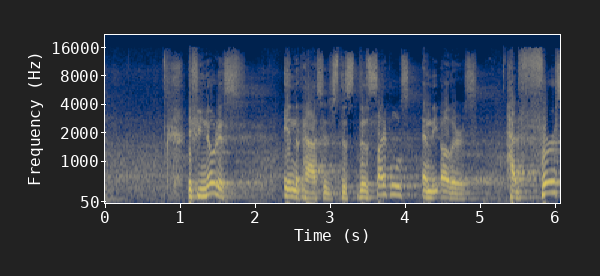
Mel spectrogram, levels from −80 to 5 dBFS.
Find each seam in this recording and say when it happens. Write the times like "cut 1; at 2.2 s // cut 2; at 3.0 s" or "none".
cut 1; at 1.1 s

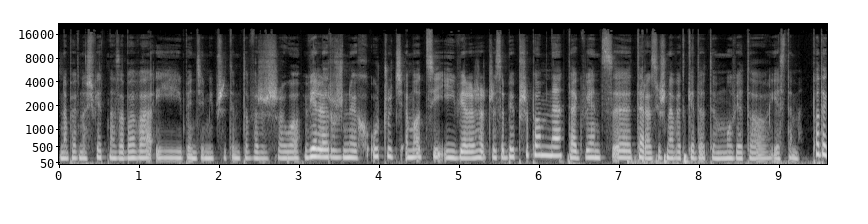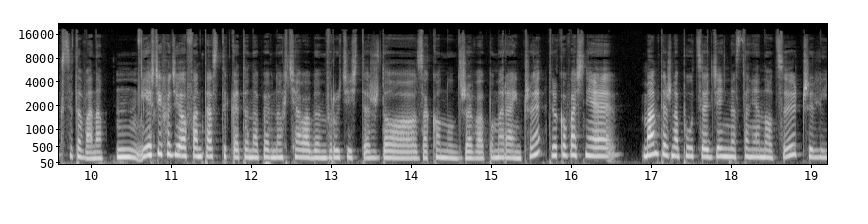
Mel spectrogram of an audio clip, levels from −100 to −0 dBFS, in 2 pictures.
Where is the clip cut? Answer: none

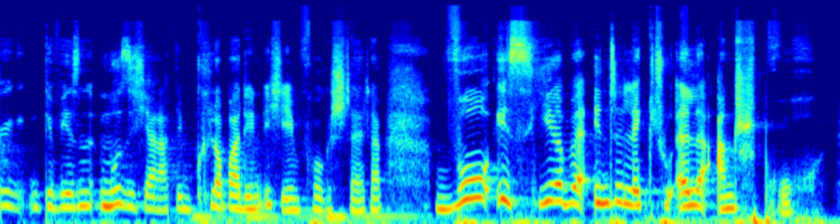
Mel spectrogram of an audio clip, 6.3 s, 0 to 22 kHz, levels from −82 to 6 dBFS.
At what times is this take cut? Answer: none

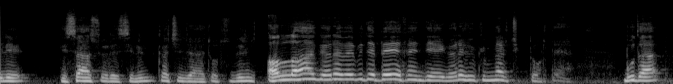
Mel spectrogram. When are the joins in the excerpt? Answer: cut 1; at 2.5 s

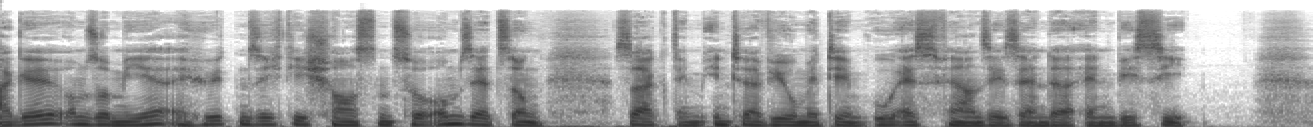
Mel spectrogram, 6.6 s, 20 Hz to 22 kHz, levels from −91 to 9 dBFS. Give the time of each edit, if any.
cut 1; at 3.4 s

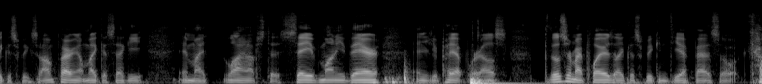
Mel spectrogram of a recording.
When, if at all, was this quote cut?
cut 1; at 6.1 s

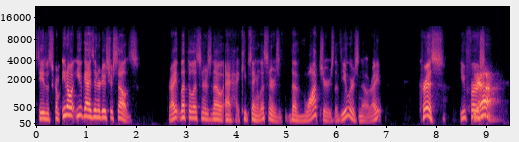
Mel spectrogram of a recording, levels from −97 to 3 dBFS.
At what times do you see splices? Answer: none

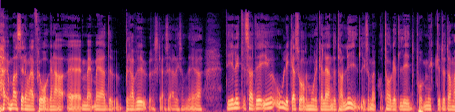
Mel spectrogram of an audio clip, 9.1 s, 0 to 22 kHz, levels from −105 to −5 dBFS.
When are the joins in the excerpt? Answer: cut 1; at 6.1 s // cut 2; at 7.5 s

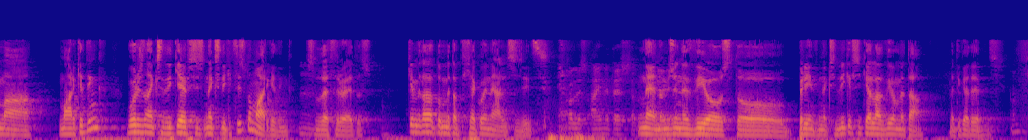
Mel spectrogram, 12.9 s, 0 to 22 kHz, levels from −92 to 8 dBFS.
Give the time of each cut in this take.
cut 1; at 7.0 s

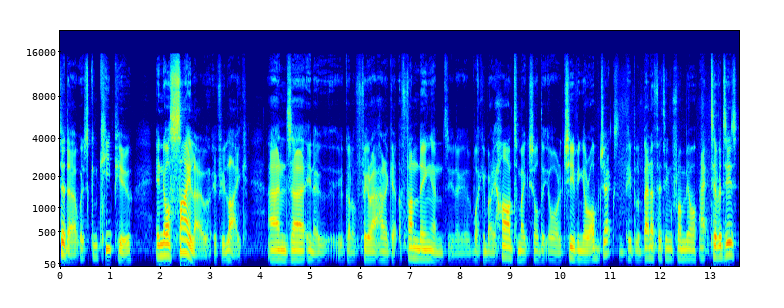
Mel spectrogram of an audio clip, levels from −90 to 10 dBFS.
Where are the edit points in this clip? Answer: none

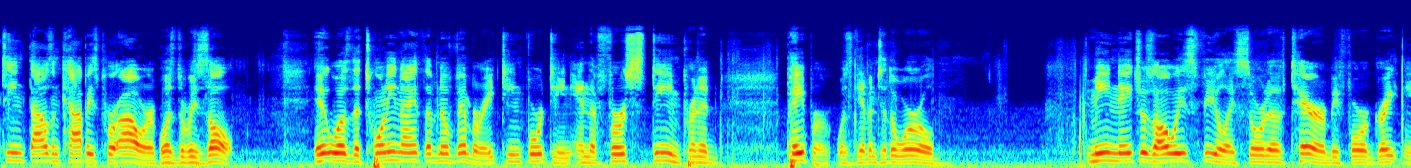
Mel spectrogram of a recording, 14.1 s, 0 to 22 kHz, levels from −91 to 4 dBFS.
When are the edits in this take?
cut 1; at 1.5 s

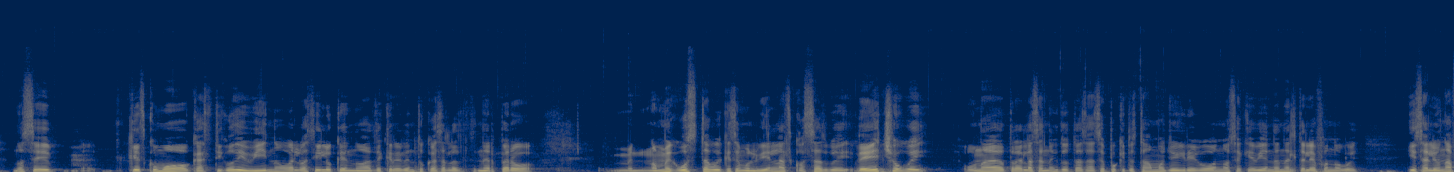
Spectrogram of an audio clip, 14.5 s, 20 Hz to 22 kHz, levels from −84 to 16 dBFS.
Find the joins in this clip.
none

